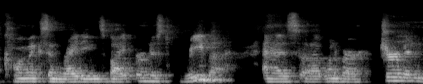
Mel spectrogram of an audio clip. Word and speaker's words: Riebe: new collection of comics and writings by Ernest reeba as one of our German friends helped us with the pronunciation uh of his name here uh here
